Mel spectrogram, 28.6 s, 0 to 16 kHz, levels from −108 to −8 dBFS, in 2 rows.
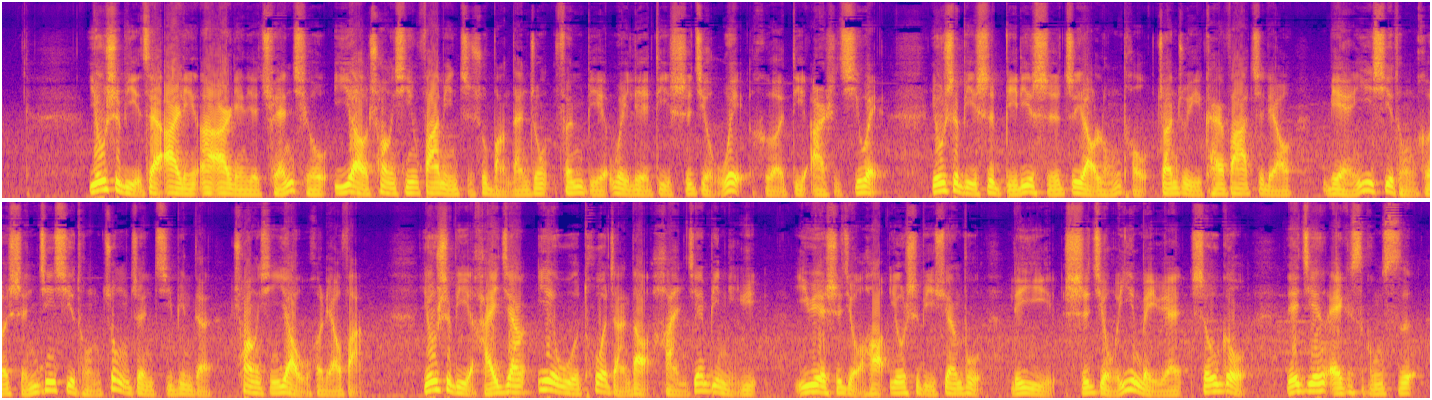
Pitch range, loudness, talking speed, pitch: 80-105 Hz, -12 LUFS, 245 characters per minute, 95 Hz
